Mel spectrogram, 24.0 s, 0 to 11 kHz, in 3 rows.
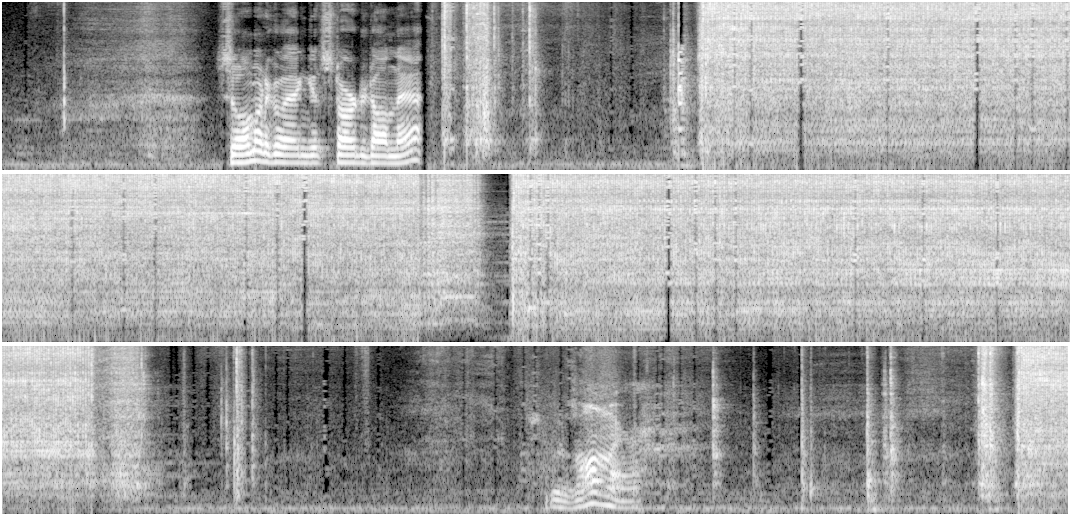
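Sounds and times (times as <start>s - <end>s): impact wrench hammering: 5.0s - 17.3s, 23.3s - 24.0s.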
